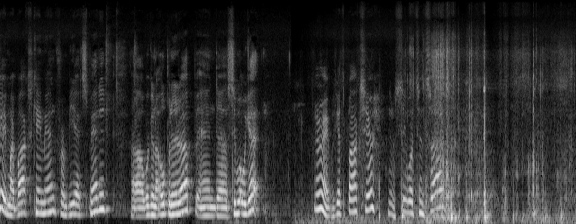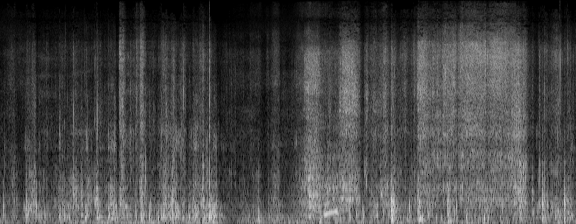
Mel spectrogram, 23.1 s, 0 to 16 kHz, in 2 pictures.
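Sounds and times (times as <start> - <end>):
scraping and rustling: 6.7 - 23.0
cardboard box being unpacked: 8.0 - 23.0.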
